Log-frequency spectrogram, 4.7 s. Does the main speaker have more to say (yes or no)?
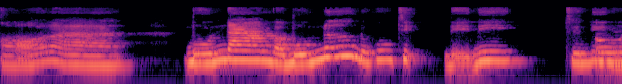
no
